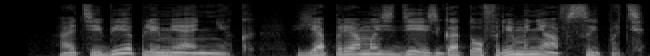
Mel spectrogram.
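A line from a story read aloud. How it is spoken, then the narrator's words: Father hissing. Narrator (Russian): прошипел отец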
